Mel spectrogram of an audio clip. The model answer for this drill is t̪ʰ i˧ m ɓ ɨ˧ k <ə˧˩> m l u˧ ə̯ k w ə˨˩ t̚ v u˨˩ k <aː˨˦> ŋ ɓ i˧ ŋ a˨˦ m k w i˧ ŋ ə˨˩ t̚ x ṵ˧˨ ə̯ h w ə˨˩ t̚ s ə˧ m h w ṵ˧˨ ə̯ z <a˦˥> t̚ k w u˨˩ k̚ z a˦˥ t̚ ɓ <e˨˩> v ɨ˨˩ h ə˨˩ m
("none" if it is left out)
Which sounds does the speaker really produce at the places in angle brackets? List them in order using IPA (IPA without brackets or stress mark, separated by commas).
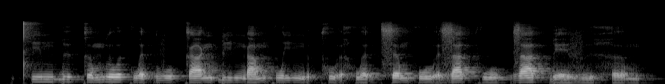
ə˨˦, a˨˦, a˦˥, e˨˩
